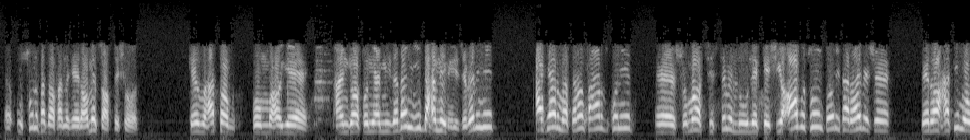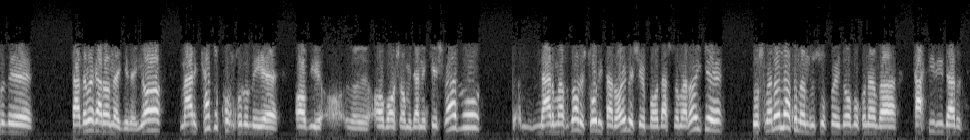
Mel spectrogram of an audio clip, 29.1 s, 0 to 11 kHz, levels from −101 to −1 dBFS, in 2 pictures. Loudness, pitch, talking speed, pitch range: -20 LUFS, 215 Hz, 120 wpm, 185-285 Hz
